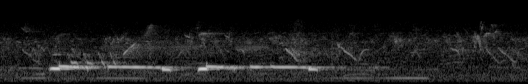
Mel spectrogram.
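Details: Diamond dove giving long, level coos, each held about a second and dipping slightly at the end, with a lower soft tone below, amid a busy background of chirping birds.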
